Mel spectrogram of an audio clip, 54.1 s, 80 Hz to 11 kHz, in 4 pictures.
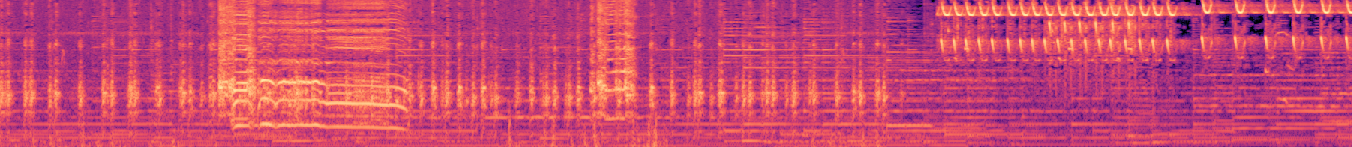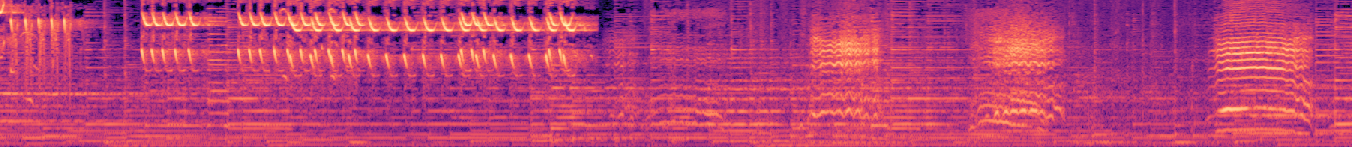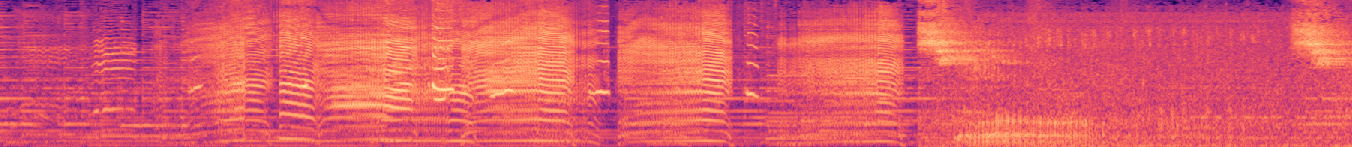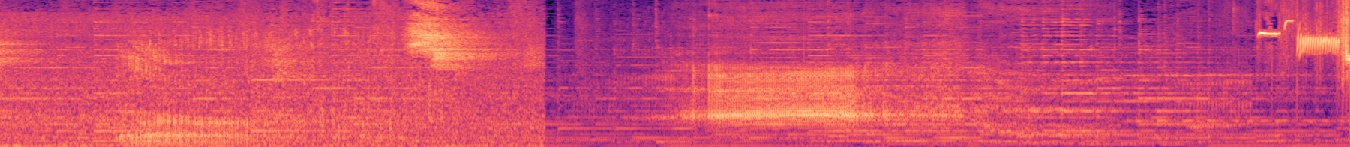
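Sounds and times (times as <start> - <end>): background music: 0.0 - 54.0
rooster crowing: 2.2 - 4.1
livestock bleating: 21.4 - 22.5, 23.2 - 24.3, 25.6 - 26.7, 27.8 - 34.3, 47.0 - 51.2.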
